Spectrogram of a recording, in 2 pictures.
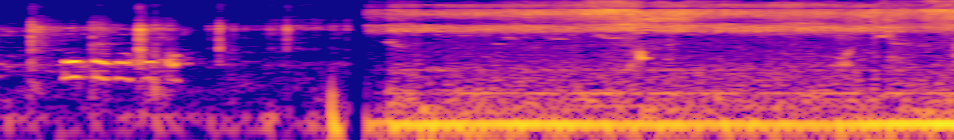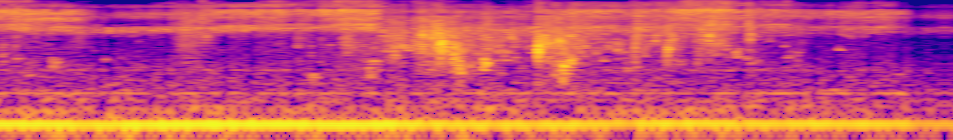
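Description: Steady outdoor background starting about two seconds in: a high insect-like hiss over a low hum, with a few faint scrapes and knocks. Before it, a couple of seconds of faint clicks.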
